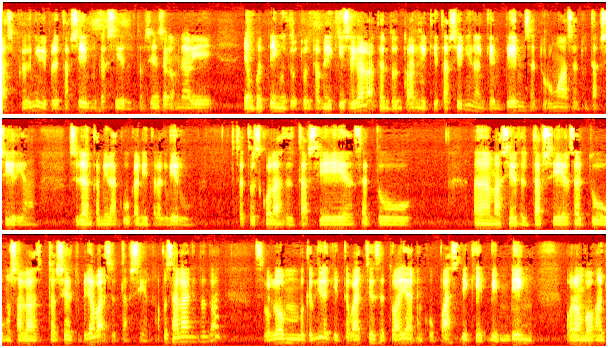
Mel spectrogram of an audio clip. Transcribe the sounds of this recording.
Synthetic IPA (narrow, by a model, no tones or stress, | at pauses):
paspəkaɣənidaipadət̪afsɪunt̪ut̪afsɪrt̪afsɪɾnsaŋat̪̚mənaɾi | jaŋpənt̪ɪŋunt̪ʊʔ̚t̪ɔnt̪uanməlikisəɡala̰ʔa̰kant̪ɔnt̪uanməlikit̪afsɪrnidankɛmpɪnsat̪uɾumahsat̪ut̪afsɪrjaŋ | sədaŋkamilakukandit̪əlaɡəbiɾu | sat̪usə̥kolahsat̪ut̪afsɪrsat̪u | əmasɪ̰ʔsat̪ut̪afsɪrsat̪umusalahsat̪u̥t̪afsɪrsat̪u̥pəd͡ʒabat̪̚sḁt̪u̥t̪afsɪra̰pəsalahaɲat̪ɔnt̪uan | səbəlʊmbəkərd͡ʒəkit̪əbat͡ʃəsat̪uajat̪̚dankupa̰sədikɪt̪̚bimbɪŋ | o̰ɾaŋbawaɦan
